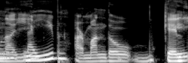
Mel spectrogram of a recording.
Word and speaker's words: Nayib Armando Bukele: Nayib Armando Bukele.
